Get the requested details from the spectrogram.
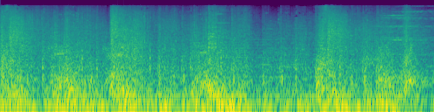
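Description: A horse gallops with heavy thudding hooves.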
